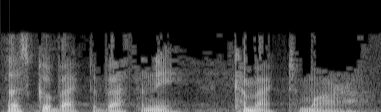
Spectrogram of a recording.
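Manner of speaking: a lightly voiced Jesus calling it a day; casual shrug. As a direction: anticlimactic and matter-of-fact. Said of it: "looks around and goes".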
